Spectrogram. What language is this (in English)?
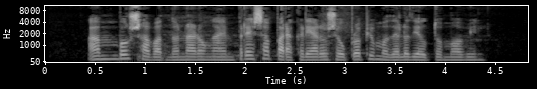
Galician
